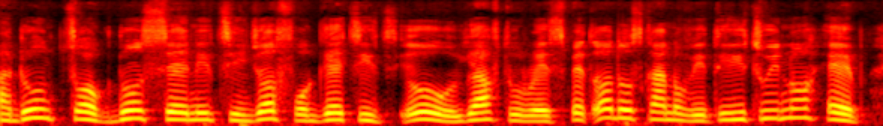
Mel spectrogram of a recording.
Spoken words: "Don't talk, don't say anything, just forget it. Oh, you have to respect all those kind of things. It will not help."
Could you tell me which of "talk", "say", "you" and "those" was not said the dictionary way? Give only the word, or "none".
those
